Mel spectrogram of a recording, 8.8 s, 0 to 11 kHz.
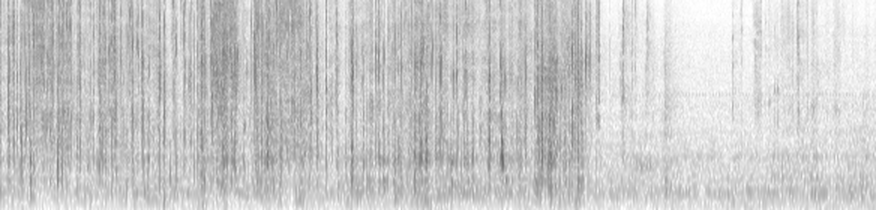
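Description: Trading-card pack wrapper (a 2019-20 NBA Hoops fat pack) being torn open and crinkled by hand, a dense crackling that stops about six seconds in.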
